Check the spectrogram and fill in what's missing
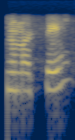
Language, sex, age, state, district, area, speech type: Punjabi, female, 18-30, Punjab, Firozpur, rural, conversation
